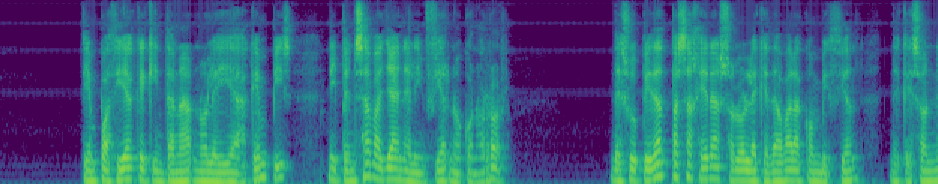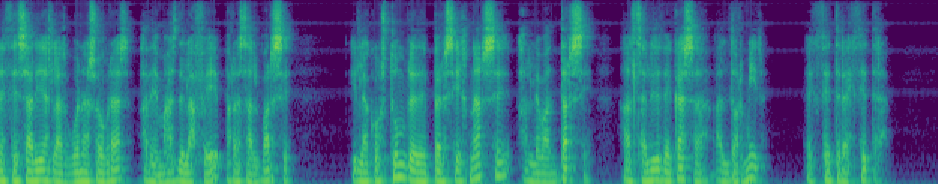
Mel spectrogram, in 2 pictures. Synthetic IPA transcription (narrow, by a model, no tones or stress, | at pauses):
t̪je̞mpo̞aθiake̞kint̪anaɾno̞le̞iaːke̞mpis | nipe̞nsaβaʝae̞ne̞liɱfje̞ɾno̞ko̞no̞ro̞ɾ | d̪e̞supje̞ðaðpasaxe̞ɾaso̞lo̞le̞ke̞ðaβalako̞mbikθjo̞n | d̪e̞ke̞so̞nːe̞θe̞saɾjazlazβwe̞nasoβɾasaðe̞mazðe̞lafe̞paɾasalβaɾse̞ | ilako̞st̪umbɾe̞ðe̞pe̞ɾsiɣnaɾse̞alːe̞β̞ant̪aɾse̞ | alsaliɾðe̞kasaald̪o̞ɾmiɾ | e̞kθe̞t̪e̞ɾaekθe̞t̪eɾa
